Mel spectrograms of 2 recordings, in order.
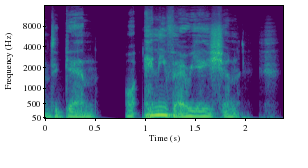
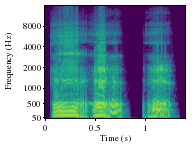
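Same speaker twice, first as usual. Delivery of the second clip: slowed inward gasp; 7 semitones higher, 10 dB louder than usual. Shown as a demonstration. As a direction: drag the gasp in slowly. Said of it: "sounds weird right now".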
